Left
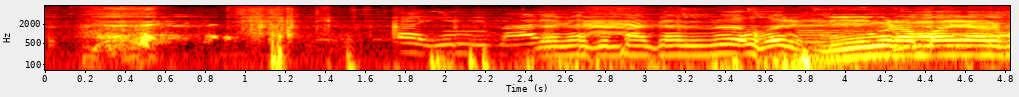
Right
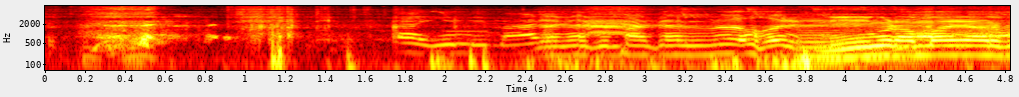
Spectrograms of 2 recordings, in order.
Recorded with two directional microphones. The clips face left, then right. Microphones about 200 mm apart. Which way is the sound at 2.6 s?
5° left (ahead or behind).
